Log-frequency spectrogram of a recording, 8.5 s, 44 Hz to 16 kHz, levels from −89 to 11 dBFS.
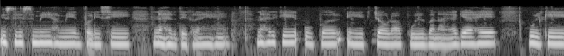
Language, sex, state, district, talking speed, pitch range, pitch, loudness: Hindi, female, Chhattisgarh, Sukma, 150 wpm, 155-180 Hz, 165 Hz, -15 LUFS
